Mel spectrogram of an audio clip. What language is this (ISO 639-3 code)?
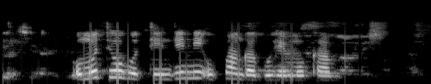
kin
